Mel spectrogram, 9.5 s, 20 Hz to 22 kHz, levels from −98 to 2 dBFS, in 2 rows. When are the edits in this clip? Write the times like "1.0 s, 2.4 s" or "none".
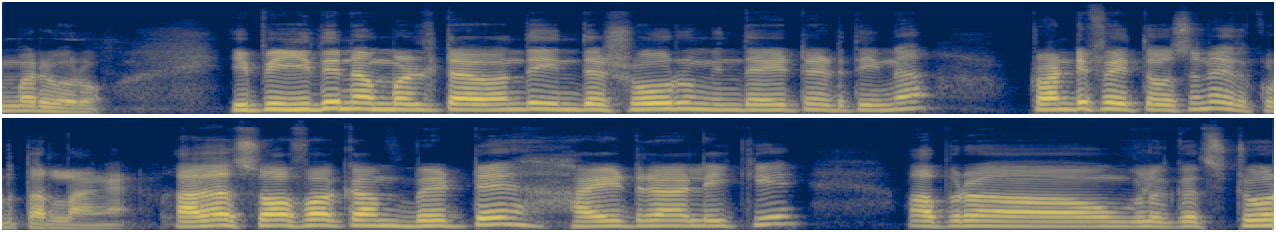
none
